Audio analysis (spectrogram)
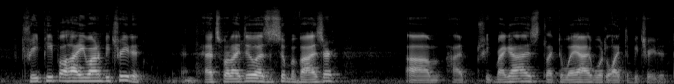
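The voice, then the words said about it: Long Island and Massachusetts accent. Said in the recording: “combination Long Island, Massachusetts accent”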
